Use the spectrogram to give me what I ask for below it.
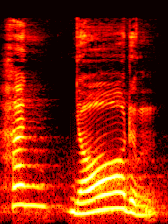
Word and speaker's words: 한여름: 자, 한여름 발음하면 한여름.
